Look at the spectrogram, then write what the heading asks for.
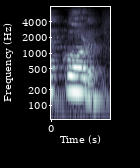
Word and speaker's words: chord: ठीक है, और जिह्वा को इंग्लिश में कहा जाता है कोड। स्पेलिंग क्या होती है? CHORD।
